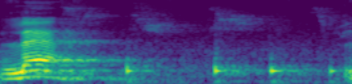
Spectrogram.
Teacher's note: ल बोलने के अंदर जीभ अपने ऊपर जा रही है, फिर नीचे आ रही है, और जीभ के बगल से हवा निकल रही है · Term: पार्श्विक व्यंजन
